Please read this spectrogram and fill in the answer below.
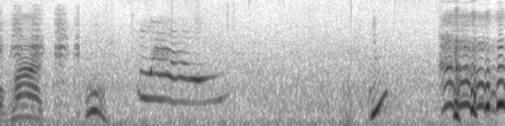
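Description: A few short, pitched animal calls: a brief one just before a second in, a longer falling one right after it, and a short rising one near the end.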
